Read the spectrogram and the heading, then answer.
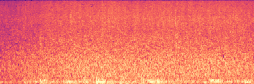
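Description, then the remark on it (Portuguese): Steady rain pours onto the sea, heard from the veranda of an inn, a dense, continuous hiss with a soft low rumble underneath, holding at an even, moderate level throughout without any voices. “Então, vamos ficar aqui mesmo na varanda da pousada, vendo esse espetáculo de chuva caindo no mar, enquanto a gente conversa.”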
